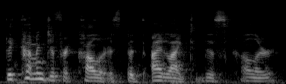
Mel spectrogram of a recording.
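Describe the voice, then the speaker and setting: A woman vlogger with a hoarse early-morning voice, chatting casually and haltingly to viewers as she repeats and restarts phrases. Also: fairly low pitch, expressive. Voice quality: husky, hoarse. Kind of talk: casual rambling chat to viewers. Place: outdoor home patio.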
